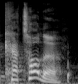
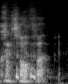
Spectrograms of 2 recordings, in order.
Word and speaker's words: Katona: Well, can reveal that the correct answer is forever from this point onwards, Kerry Katona. Kerry Katona, not Katoffa.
